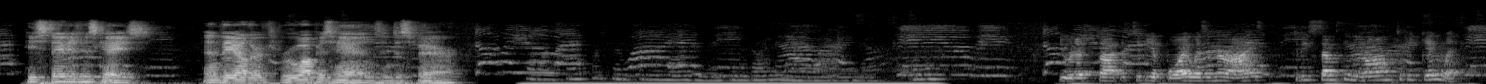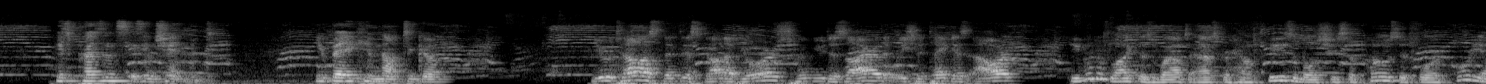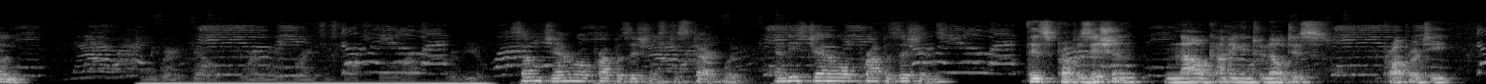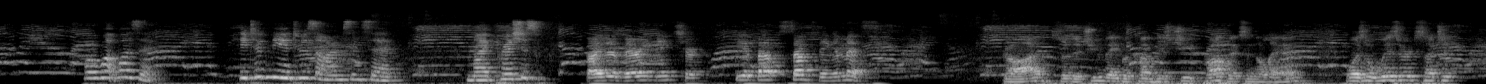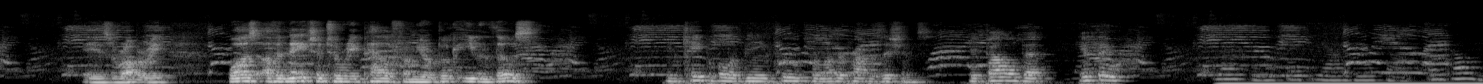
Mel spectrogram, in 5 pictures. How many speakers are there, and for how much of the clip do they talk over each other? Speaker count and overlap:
10, no overlap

